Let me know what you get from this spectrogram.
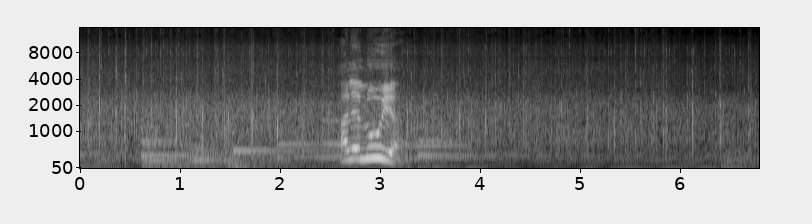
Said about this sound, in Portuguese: Se você quer dar um forte aplauso ao Senhor, em nome de Jesus de Nazaré, glória a Deus.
